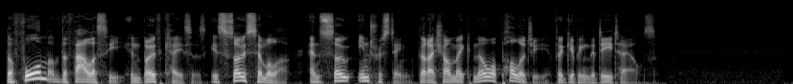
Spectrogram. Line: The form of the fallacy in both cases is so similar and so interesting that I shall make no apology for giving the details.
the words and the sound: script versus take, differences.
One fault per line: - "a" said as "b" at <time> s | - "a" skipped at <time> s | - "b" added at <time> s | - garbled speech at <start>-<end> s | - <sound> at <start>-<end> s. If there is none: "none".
none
